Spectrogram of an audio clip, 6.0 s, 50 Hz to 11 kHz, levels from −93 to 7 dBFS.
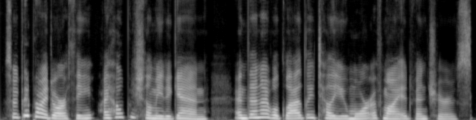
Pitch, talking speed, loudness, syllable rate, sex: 255 Hz, 210 wpm, -15 LUFS, 5.2 syllables/s, female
